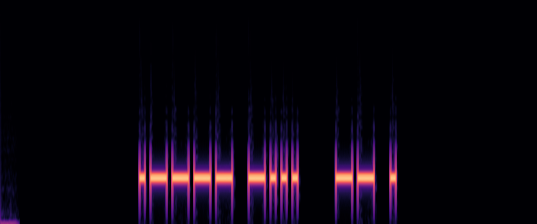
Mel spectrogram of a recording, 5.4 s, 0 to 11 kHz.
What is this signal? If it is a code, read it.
Morse code, heard as a keyed tone, about 22 wpm, 700 Hz. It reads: 1B ME
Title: Field Day Exchanges - 22wpm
